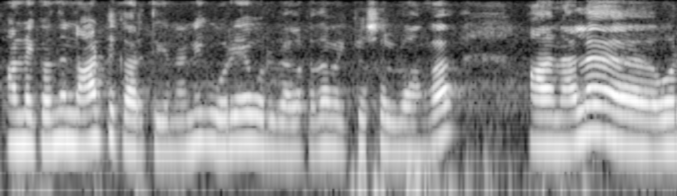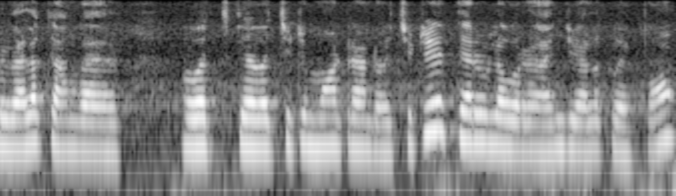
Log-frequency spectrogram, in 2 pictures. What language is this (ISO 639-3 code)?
tam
